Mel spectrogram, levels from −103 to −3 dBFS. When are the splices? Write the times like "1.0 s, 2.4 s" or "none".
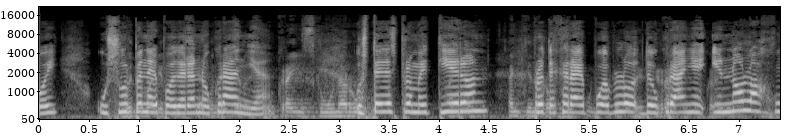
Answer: none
